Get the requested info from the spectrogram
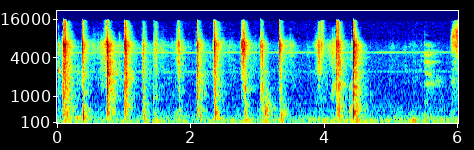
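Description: Hand shuffling a deck of cards: a quick run of crisp card slaps, about four a second, that stops about four and a half seconds in.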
